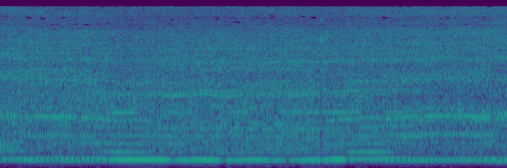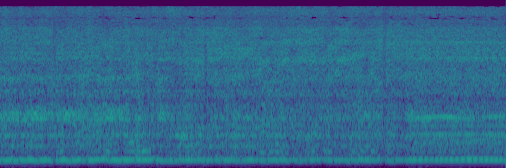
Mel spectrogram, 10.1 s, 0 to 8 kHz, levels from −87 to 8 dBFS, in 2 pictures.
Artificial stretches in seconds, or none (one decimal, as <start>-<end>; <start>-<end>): 4.9-9.2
